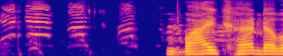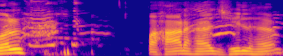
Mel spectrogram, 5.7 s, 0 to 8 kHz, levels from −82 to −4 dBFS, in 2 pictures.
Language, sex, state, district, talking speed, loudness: Hindi, male, Bihar, Muzaffarpur, 85 wpm, -16 LUFS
